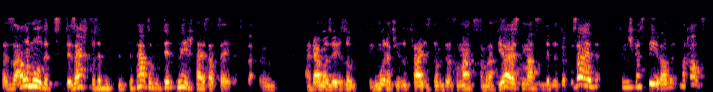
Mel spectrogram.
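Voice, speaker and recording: Guy teaching a torah class, husky voice, kinda halting and repeating himself, muffled lo-fi recording. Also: fairly high pitch, sing-song, darkish tone. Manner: halting, searching, repeats phrases while reasoning. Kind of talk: thinking-aloud Torah class.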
